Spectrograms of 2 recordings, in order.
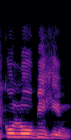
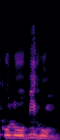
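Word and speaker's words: قلوبهم: Fi qulubihim tidak mengatakan fi qulubihum.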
